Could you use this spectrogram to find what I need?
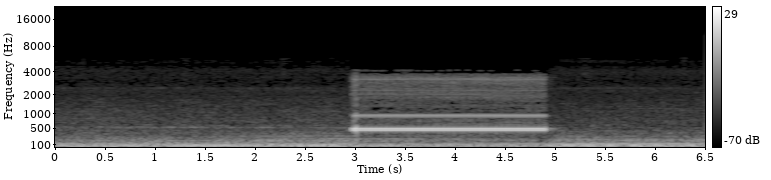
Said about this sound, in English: Come on. Come on, man. Pick up the phone, boy.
